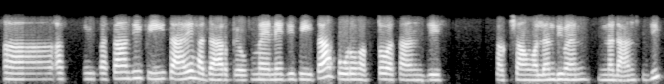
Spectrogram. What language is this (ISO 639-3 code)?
snd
